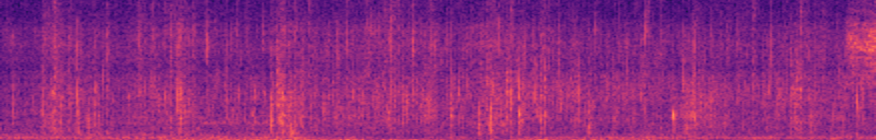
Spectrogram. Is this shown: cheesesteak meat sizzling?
yes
